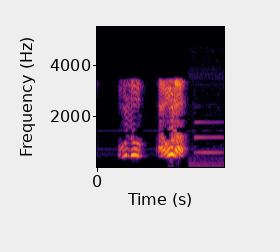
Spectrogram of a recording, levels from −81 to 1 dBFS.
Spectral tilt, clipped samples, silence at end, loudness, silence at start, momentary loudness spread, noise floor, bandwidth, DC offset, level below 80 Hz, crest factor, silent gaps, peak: -4 dB/octave; under 0.1%; 0.35 s; -19 LUFS; 0.45 s; 15 LU; -43 dBFS; 3.8 kHz; under 0.1%; -64 dBFS; 16 dB; none; -6 dBFS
